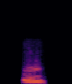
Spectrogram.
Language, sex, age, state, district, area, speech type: Manipuri, female, 45-60, Manipur, Kangpokpi, urban, conversation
